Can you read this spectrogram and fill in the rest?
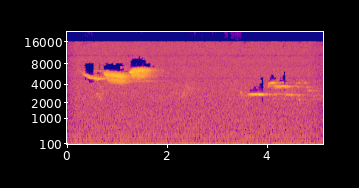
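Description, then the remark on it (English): Black-throated blue warbler and hermit thrush singing: two short bursts of thin, high-pitched birdsong, one early and one later, over a steady outdoor hiss with no voices. “This was a black-throated blue warbler and a hermit thrush.”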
